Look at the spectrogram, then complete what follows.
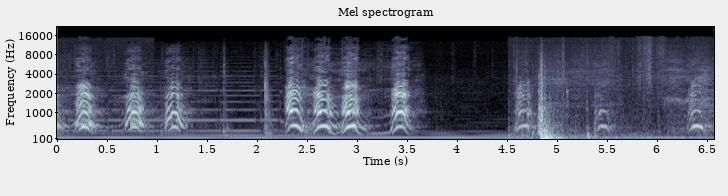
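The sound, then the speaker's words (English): A dog barks repeatedly at a door as reporters knock on doors: a burst of three barks, then a faster run of four, followed by a sharp thump and a few rougher, scattered barks. No one speaks. “One dog does not like me.”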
